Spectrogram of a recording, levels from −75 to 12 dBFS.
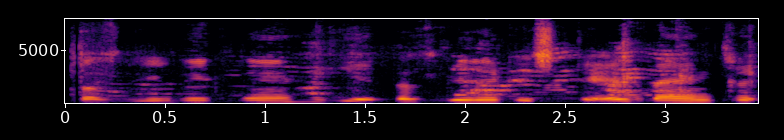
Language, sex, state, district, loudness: Hindi, male, Uttar Pradesh, Jyotiba Phule Nagar, -18 LUFS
